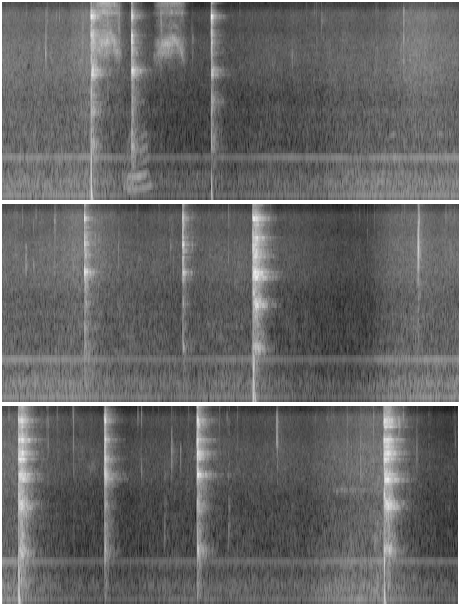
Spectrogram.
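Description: A spoon knocking and scraping against a ceramic baking dish while spreading meat sauce: about a dozen sharp clinks at irregular intervals, with soft scraping and smearing between them.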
